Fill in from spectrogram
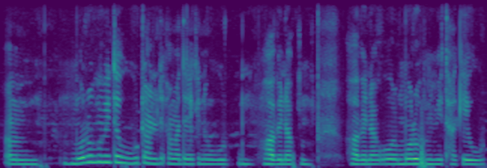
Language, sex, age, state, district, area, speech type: Bengali, female, 18-30, West Bengal, Dakshin Dinajpur, urban, spontaneous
